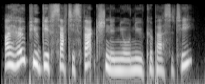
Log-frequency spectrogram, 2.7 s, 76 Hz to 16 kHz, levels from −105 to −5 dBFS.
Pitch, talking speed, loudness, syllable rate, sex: 225 Hz, 195 wpm, -20 LUFS, 5.9 syllables/s, female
